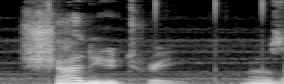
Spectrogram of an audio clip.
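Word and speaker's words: Scadutree: other day that um it's not SCU tree it's shadu tree and I was like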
